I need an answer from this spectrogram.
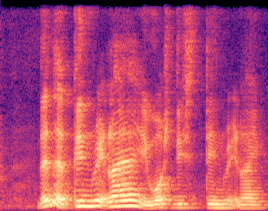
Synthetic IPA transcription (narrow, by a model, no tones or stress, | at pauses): dɛ̃ndətĩnɹet̚lãjnjiwɔt͡ʃdist̪ĩnɹḛʔ̚lãj̃n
